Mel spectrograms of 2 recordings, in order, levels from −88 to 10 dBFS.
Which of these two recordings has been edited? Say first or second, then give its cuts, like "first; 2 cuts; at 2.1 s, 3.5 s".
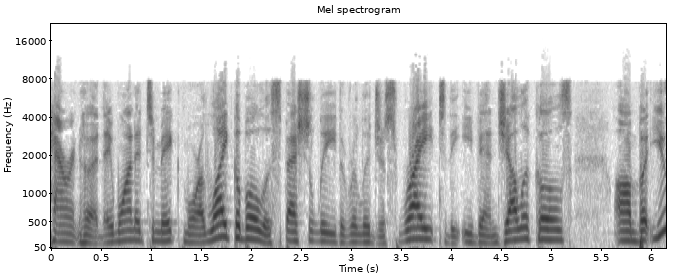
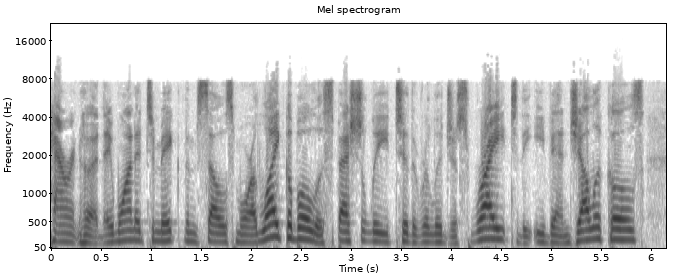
first; 2 cuts; at 1.3 s, 2.9 s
